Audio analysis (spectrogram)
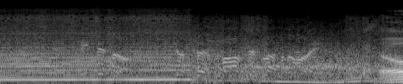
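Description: A race car in Project Cars 2 brakes far too late, its tyres locking and sliding with a squealing pitch that sweeps downward over a steady engine drone, which rises again at the end. A voice talks over the sound.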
